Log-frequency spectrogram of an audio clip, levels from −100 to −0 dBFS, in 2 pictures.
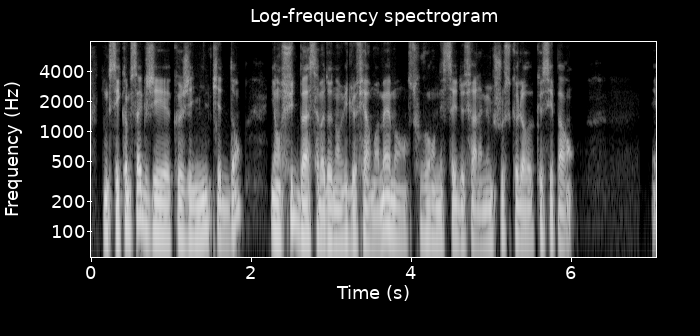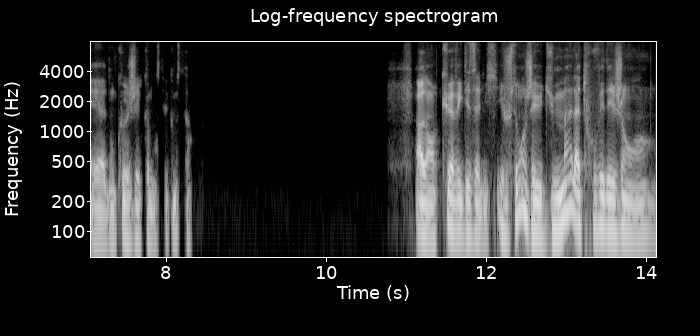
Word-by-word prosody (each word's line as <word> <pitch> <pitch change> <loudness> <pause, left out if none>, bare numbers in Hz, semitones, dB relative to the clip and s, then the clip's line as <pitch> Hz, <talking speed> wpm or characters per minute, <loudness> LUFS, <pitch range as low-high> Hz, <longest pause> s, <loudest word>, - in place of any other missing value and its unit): Donc, - - 0
c'est - - +2
comme - - +2
ça 140 - +3
que 125 - -1
j'ai 100 -3 +3
que 100 - -2
j'ai 90 +1 -1
mis 90 +3 +2
le 110 - -1
pied - - -2
dedans 90 - -3 0.3
et 110 - +2
ensuite, 115 +7 0
bah, 95 -3 +5
ça 90 - -4
m'a 85 - +2
donné 85 -1 +1
envie 85 +2 -1
de 85 - -7
le 85 - +1
faire 85 -1 -1
moi-même, 100 +7 +1
hein. 85 -2 -6
Souvent, 95 -1 -7
on 85 0 -2
essaye 85 +2 -3
de 85 - -2
faire 80 0 -4
la 75 - -6
même 85 +1 -2
chose - - -7
que - - -2
leurs 85 -1 -2
que - - -4
ses - - -4
parents. - - -4 1.0
Et 85 - -2
heu, 80 - -1
donc, 85 +4 -3
j'ai 85 +1 -3
commencé 80 -2 -9
comme - - -7
ça. - - -17 2.8
Ah 100 - +7
non, 90 -2 +3
qu'avec 100 -1 +3
des 100 0 0
amis. 80 -3 -3
Justement, 135 - +1
j'ai 120 -7 +2
eu 95 - +5
du 85 +5 -6
mal 135 +9 +5
à 120 - +7
trouver 115 0 0
des 105 -2 +4
gens, 95 -1 -1
95 Hz, 245 wpm, -24 LUFS, 85-105 Hz, 2.8 s, Ah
